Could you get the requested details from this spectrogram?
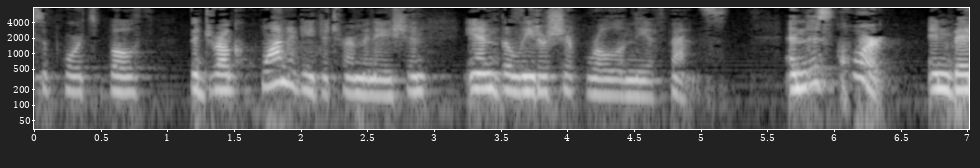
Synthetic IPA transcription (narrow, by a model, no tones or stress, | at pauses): səpʰɔɹtsb̥oʊθ | ðɨdɹʌɡkʰw̥ɑ̃ñɨɾidɨtʰɜ˞mɨneɪʃɨ̃n | ʔɨ̃nðəliɾə˞ʃɪp̚ɹoʊlˠə̃nðiɨfɛ̰̃ns | ʔɨ̃nðɪskʰɔɹɾ | ɨ̃nbɛ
